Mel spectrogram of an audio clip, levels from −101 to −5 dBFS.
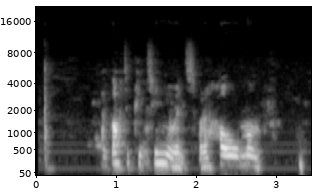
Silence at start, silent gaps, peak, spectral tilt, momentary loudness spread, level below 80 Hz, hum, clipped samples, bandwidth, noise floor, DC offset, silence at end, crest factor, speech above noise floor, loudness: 0.1 s; none; -6 dBFS; -7.5 dB/octave; 20 LU; -68 dBFS; none; under 0.1%; 8.6 kHz; -67 dBFS; under 0.1%; 0.1 s; 20 dB; 43 dB; -25 LUFS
